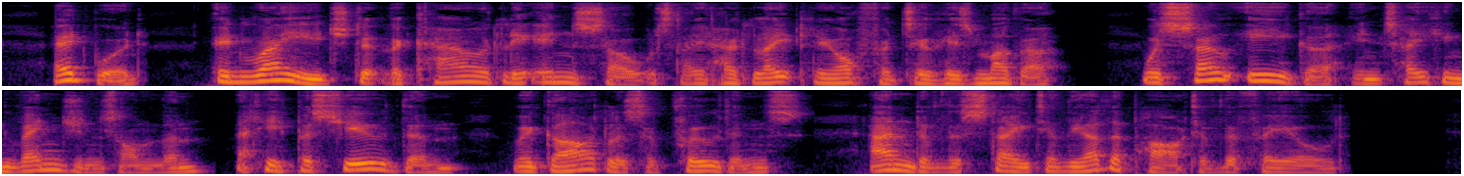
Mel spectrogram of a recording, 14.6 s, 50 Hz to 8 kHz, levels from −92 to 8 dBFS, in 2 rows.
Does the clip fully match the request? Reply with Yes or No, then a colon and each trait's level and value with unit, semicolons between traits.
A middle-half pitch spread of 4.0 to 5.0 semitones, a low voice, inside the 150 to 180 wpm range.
Yes: average, 4.7 semitones; low, 125 Hz; average, 160 wpm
